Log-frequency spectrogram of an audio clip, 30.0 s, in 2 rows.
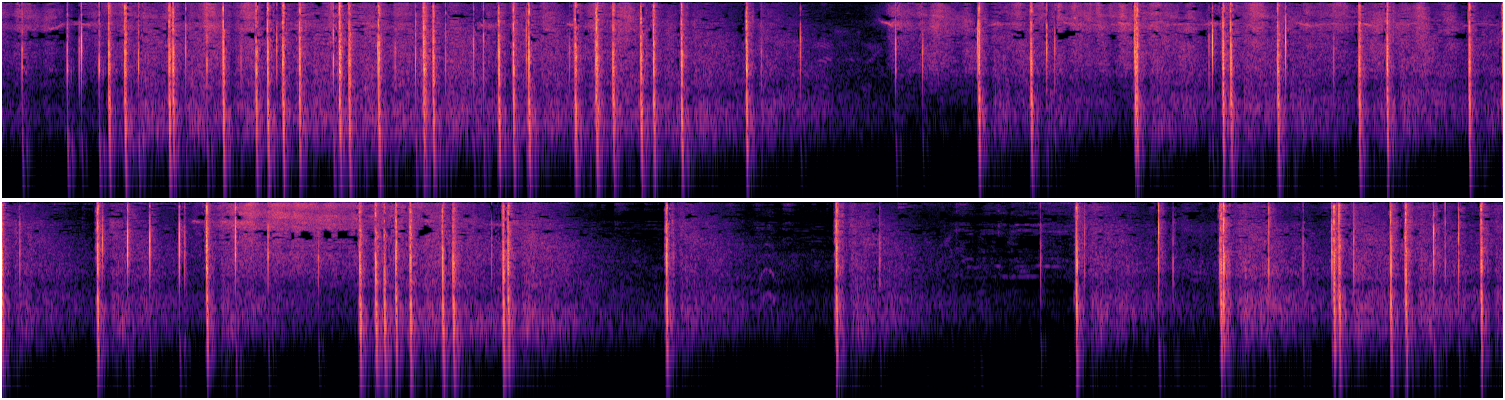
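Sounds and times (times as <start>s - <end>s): fireworks bangs: 0.0s - 21.0s, 21.6s - 22.4s, 23.3s - 24.3s, 25.4s - 30.0s.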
